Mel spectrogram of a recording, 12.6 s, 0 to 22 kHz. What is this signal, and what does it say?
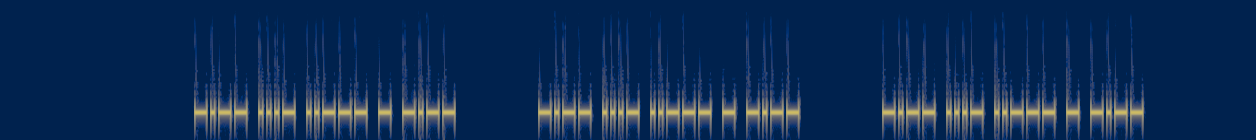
Morse code, heard as a keyed tone, about 30 wpm, 700 Hz. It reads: YV2TY YV2TY YV2TY
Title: DXCC-100 Call Signs - 5 Characters - Repeated 3x - 30wpm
